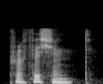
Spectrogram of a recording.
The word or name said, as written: proficient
